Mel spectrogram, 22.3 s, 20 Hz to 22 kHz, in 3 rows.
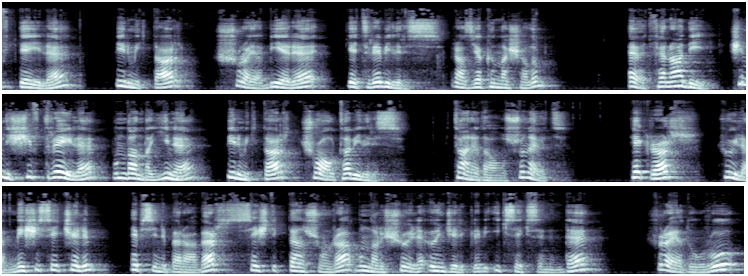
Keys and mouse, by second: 0.1 shift+d, 5.3-7.2 shift+middle drag, 8.6 shift+r, 9.0 shift+r, 9.3-11.6 shift+r, 14.4 q, 18.3 g.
